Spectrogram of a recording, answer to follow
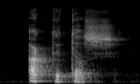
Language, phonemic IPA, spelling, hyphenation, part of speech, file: Dutch, /ˈɑk.təˌtɑs/, aktetas, ak‧te‧tas, noun, Nl-aktetas.ogg
- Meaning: briefcase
